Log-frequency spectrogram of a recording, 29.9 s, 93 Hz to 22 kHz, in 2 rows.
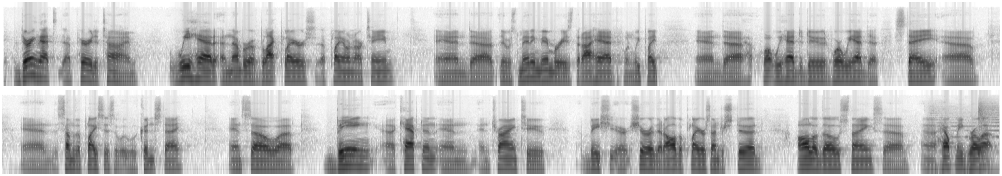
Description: Ketchum talked about some of his memories as captain of the KU men’s basketball team in 1961 during his Bartlesville Sports Hall of Fame ceremony.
